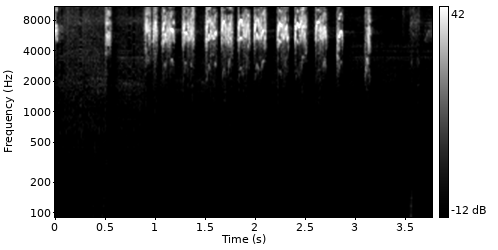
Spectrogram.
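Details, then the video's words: Female crimson sunbird calling to a male, used to lure sunbirds into calling: a steady series of high, buzzy 'cret' chirps, roughly three per second, for about two seconds. "SOGOKONTONG Cret cret ngleper Pancing sogon cepat bunyi"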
